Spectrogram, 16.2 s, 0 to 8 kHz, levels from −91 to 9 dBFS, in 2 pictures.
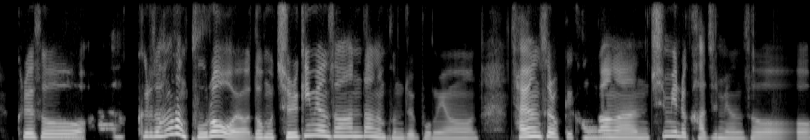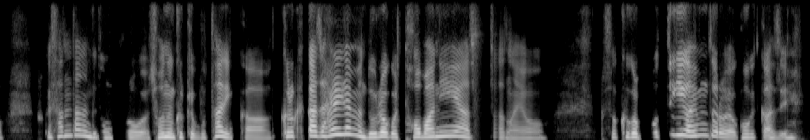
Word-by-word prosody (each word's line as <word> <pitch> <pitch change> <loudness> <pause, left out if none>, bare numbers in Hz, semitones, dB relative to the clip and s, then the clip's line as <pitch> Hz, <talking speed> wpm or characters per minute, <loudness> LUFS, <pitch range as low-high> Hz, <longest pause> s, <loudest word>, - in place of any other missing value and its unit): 그래서 200 -4 -1
아 225 +1 -14
그래서 240 +1 -1
항상 345 +3 +3
부러워요. 215 -8 +4
너무 190 +2 -2
즐기면서 245 +5 0
한다는 245 -3 0
분들 170 -1 -7
보면 160 0 -9 0.3
자연스럽게 225 -3 +3
건강한 180 -1 -1
취미를 255 0 -3
가지면서 160 -2 -7 0.5
그렇게 210 - -9
산다는게 275 -3 -1
너무 170 -1 -5
부러워요, 165 -2 -3
저는 215 +1 +4
그렇게 205 -2 -3
못하니까. 165 - -1
그렇게까지 260 +3 +3
하려면 340 - +4
노력을 205 0 +5
더 220 0 +1
많이 245 +5 +4
해야즈 235 -7 0 0.2
잖아요. 155 0 -10 0.6
그래서 195 - -11
그걸 215 +2 +2
버티기가 310 +4 +2
힘들어요, 260 - 0
거기까지. 175 -2 -4
205 Hz, 370 characters per minute, -20 LUFS, 170-245 Hz, 0.6 s, 노력을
